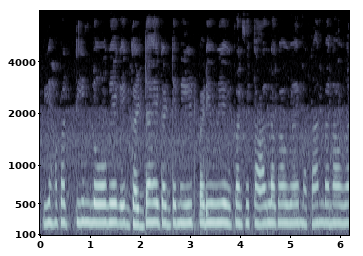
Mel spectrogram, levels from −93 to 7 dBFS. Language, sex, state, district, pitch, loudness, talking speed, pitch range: Hindi, female, Bihar, Gaya, 245 Hz, -15 LUFS, 230 wpm, 240-245 Hz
